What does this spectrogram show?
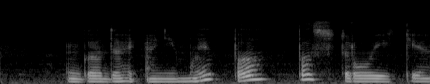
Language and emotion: Russian, neutral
